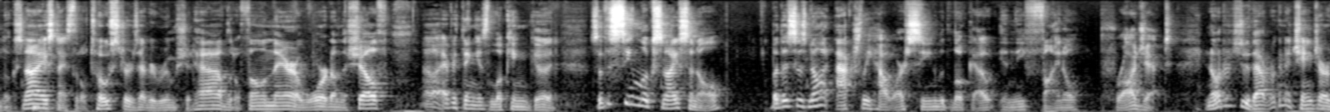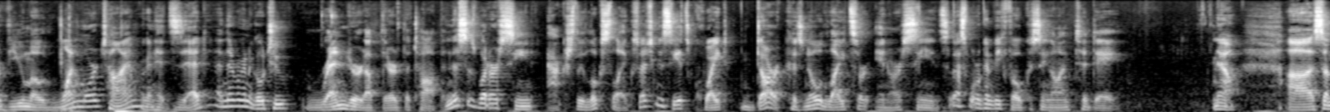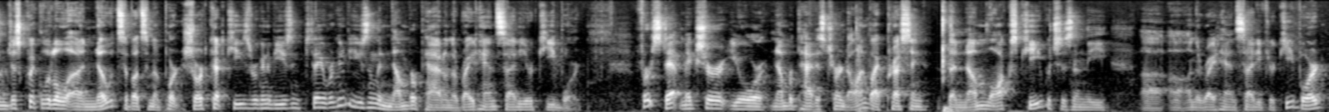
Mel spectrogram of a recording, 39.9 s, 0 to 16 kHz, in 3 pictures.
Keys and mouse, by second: 0.0 shift+middle click, 13.8 z.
